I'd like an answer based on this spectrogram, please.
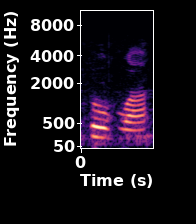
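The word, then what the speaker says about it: قوة: Kuwatan is the word, but kuwa is the pronunciation of this word.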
